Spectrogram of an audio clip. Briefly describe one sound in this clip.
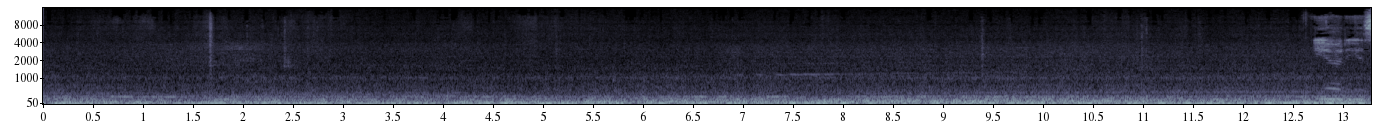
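Tyres roll over the road with a low, steady rumble.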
